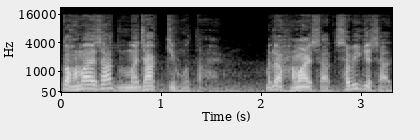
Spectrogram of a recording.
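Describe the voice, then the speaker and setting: A man speaks with vocal fry. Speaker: radio jockey. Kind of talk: casual talk to camera. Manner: humorous storytelling.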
